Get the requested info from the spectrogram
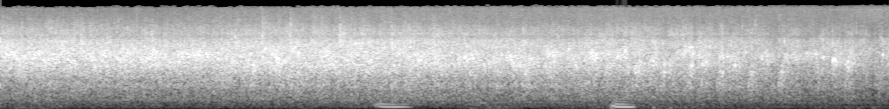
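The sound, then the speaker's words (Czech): Steady, loud applause from a sizable crowd in a hall, given to those who lent the hall, fills the whole stretch, a dense wash of many hands clapping with no voices, tapering only slightly near the end. “Tak si myslím, že když teď těm, kteří nám ten sál propůjčili ještě před tím požehnáním, zatleskáme, že to bude odměnou naší.”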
